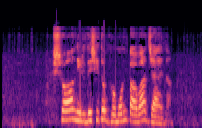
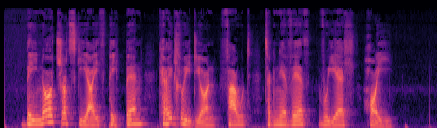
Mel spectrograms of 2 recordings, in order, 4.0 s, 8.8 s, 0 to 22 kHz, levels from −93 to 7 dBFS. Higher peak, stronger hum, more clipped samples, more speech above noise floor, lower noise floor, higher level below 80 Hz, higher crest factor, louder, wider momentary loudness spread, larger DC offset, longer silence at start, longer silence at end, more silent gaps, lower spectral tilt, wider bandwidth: about the same, 0 dBFS vs -2 dBFS; neither; neither; about the same, 39 dB vs 38 dB; second, -52 dBFS vs -59 dBFS; second, -60 dBFS vs -54 dBFS; second, 14 dB vs 20 dB; first, -12 LUFS vs -22 LUFS; second, 9 LU vs 14 LU; neither; first, 1.05 s vs 0.1 s; about the same, 0.65 s vs 0.6 s; neither; second, -2.5 dB/octave vs -6 dB/octave; second, 9.6 kHz vs 16.5 kHz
